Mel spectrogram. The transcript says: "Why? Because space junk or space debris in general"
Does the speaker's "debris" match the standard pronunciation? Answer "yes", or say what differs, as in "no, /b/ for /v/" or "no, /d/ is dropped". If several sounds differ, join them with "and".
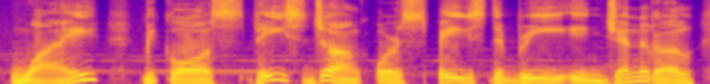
yes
